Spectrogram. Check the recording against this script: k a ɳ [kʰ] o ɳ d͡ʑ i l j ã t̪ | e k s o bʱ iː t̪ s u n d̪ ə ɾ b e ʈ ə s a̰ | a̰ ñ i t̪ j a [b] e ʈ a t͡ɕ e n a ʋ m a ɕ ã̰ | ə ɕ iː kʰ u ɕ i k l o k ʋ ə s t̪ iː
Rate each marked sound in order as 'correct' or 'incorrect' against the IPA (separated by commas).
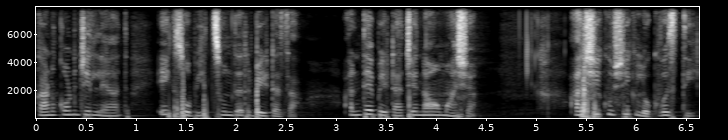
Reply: incorrect, correct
